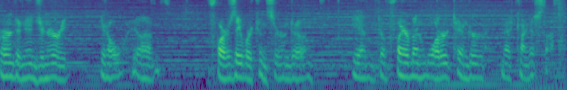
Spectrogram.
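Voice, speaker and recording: A man with an American accent talks at a moderate pace, his pitch fairly high and his intonation fairly even. Music plays in the background. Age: 80s+. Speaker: war veteran. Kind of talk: interview answer. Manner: halting, conversational.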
